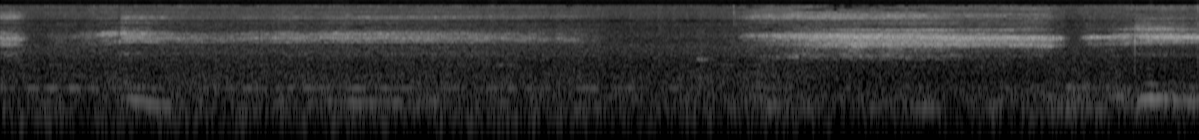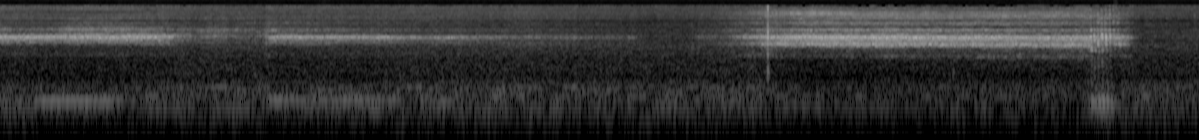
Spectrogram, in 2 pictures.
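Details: Dog Cleo snoring loudly while asleep, tail end of a long bout: repeated breathy, whistling snores with soft snorts against steady room noise.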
